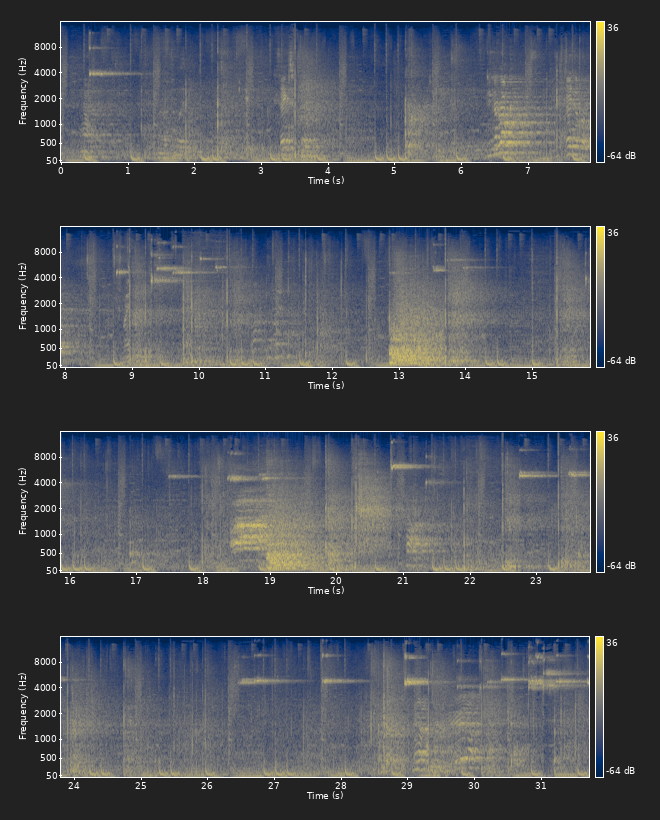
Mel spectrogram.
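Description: Pickup basketball game in a large hall: the ball bouncing on the floor repeatedly, sneakers squeaking, and players' voices, with two loud outbursts of voices partway through.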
